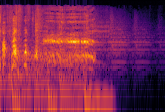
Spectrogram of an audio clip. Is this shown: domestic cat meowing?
no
